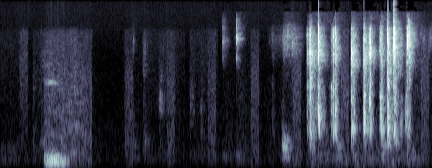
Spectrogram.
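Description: Computer keyboard typing: scattered keystrokes, then a quick run of about ten keystrokes near the end. A single dull thump comes about half a second in.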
